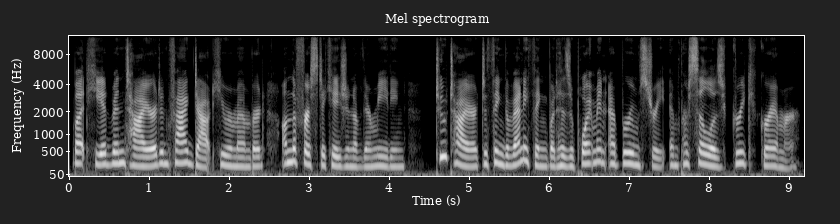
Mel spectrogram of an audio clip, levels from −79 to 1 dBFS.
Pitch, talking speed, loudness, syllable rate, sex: 210 Hz, 210 wpm, -18 LUFS, 5.9 syllables/s, female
